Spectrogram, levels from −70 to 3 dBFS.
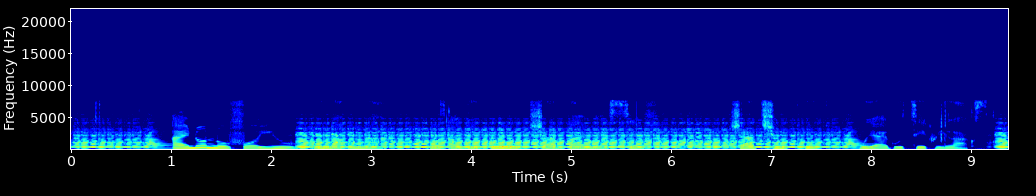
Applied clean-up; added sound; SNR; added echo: none; Bowed string instrument; -3 dB; none.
